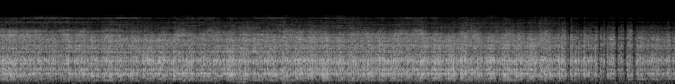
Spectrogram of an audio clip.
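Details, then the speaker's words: Pye 1000 car radio after a short traced to its socketed output transistor, believed damaged by being run on 12 volts: steady, even hiss and static at good volume with no crackle or dropouts. The radio is working normally; only the dial bulb is blown. "So all that's wrong was the output transistor got the brunt of whatever someone did to it. Let's have a tune around. Unbelievable."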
